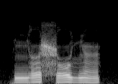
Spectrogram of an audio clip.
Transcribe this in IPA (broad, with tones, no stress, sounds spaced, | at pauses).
ɲ ɤ˩˧˩ ɬ o˩˧˩ ʎ ə̃˧˩˧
